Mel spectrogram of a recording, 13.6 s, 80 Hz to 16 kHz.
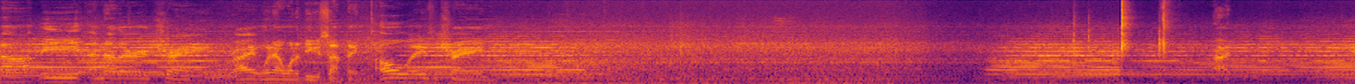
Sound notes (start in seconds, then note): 9.8 train horn intensifies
